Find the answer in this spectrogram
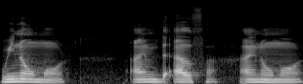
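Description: The recording is very clean, with a silent background. A man of medium pitch speaks very slowly in an Arabic accent. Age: young. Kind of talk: casual philosophical conversation. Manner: halting.

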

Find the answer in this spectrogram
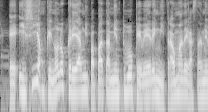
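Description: With music playing in the background, a man speaks fairly quickly in an animated tone. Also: hardly any pauses. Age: 20s. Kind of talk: casual devotional monologue.

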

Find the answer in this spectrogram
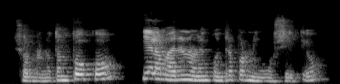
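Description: A woman's medium-pitched voice in a Castilian accent, with ordinary pitch variation. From Spain, Segovia. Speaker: novelist. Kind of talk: interview.

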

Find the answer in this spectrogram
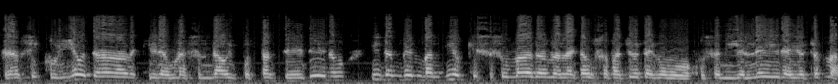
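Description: A man speaks at high pitch with fairly even intonation. There is noticeable background noise. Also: fairly quick pace. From Chile, Maule region. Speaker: poet. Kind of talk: radio interview.

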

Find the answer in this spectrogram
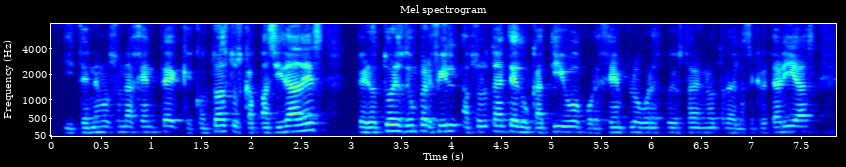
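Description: The man talks at a very fast pace. His voice sits at medium pitch with fairly even intonation. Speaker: moderator. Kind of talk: interview.

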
